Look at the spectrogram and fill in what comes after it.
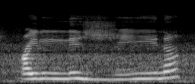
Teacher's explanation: یا کے آگے جو یا ہے وہ مدہ ہے، کیونکہ یا ساکن سے پہلے زیر آ رہی ہے تو یا مدہ، اس کو ہم ایک الف کے برابر لمبا کریں گے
